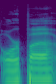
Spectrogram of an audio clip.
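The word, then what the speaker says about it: Orpah: you like G um people couldn't say orpa or spell it so it just like got changed to or people were like no your name's Oprah now I don't know how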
